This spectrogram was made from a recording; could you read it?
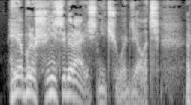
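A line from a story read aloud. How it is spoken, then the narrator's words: Irritated grumble. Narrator (Russian): раздраженно проворчал Бертрам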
